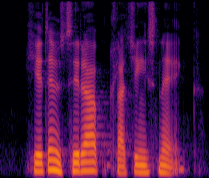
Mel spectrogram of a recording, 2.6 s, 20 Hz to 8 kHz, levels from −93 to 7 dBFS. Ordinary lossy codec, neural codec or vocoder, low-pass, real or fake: none; none; none; real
